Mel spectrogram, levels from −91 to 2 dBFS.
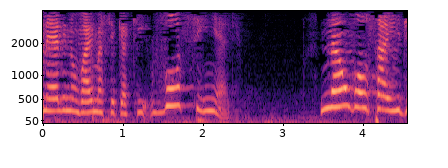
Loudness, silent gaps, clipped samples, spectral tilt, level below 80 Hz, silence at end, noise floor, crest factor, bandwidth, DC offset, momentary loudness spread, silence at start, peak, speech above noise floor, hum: -21 LUFS; none; under 0.1%; -9 dB/octave; -42 dBFS; 0 s; -47 dBFS; 16 dB; 4 kHz; under 0.1%; 15 LU; 0 s; -4 dBFS; 27 dB; none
